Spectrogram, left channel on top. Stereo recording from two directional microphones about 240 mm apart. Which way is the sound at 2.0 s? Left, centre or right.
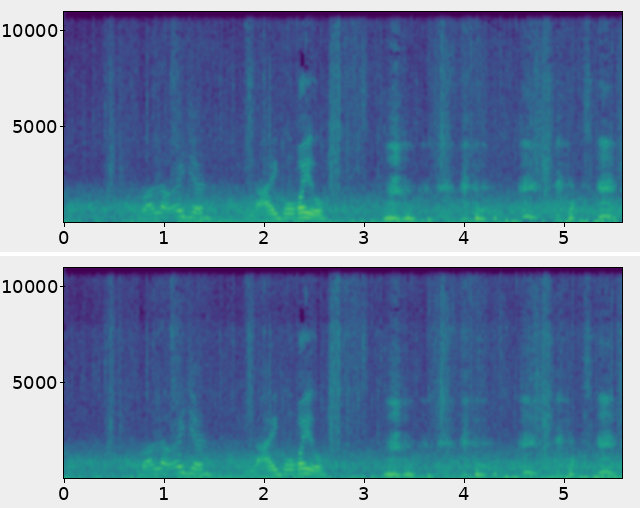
Centre.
